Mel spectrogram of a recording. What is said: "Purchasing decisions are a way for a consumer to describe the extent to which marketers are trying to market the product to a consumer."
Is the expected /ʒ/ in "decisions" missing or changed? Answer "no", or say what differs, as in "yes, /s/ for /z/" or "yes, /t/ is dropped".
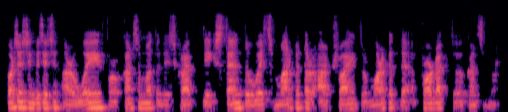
yes, /s/ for /ʒ/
